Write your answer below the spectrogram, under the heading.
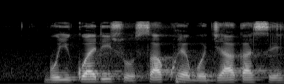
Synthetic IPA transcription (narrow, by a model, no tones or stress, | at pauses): bʊikʼwadisɔsakʰwɛbɔd͡ʒakʼasɪ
